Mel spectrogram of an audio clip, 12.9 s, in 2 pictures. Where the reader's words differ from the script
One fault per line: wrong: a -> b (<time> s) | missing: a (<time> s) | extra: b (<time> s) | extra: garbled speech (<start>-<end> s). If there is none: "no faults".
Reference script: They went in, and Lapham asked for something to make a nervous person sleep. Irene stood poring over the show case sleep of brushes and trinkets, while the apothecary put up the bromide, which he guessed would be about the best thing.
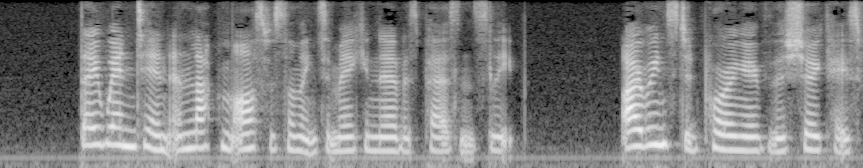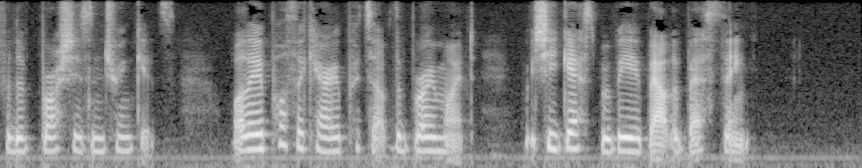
wrong: sleep -> full (6.5 s)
